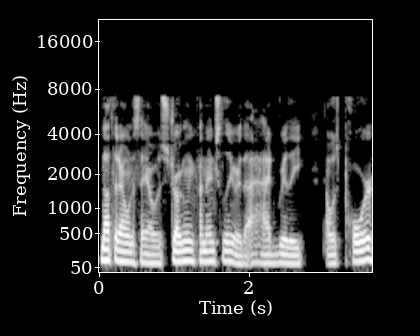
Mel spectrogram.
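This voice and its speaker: At a very fast pace, a man talks with a Tennessee accent and fairly even intonation. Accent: Southern US (Tennessee). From US South, rural Tennessee. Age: 20s. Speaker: college student. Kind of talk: class presentation. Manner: hesitant, many fillers.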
